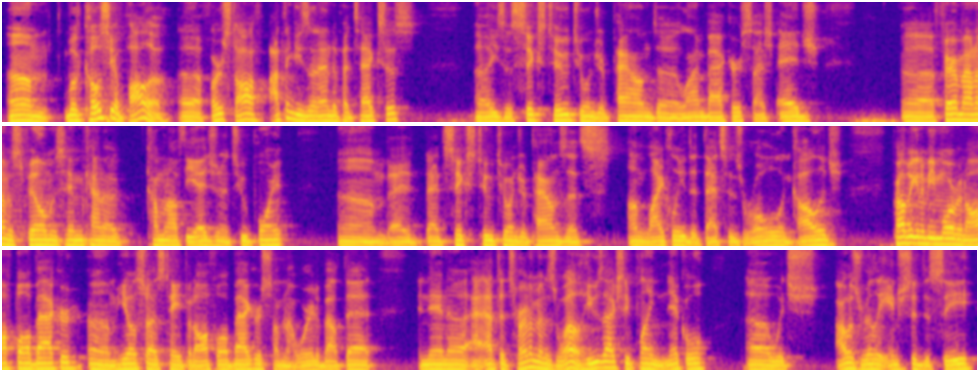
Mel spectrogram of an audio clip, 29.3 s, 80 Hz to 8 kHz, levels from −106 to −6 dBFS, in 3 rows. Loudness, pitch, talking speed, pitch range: -14 LUFS, 110 Hz, 215 wpm, 100-120 Hz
